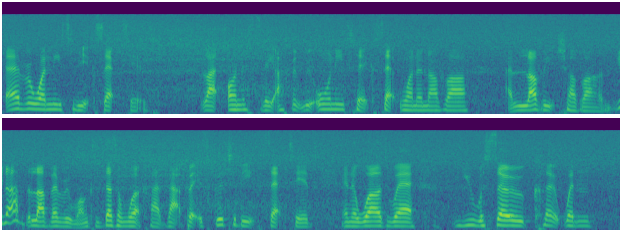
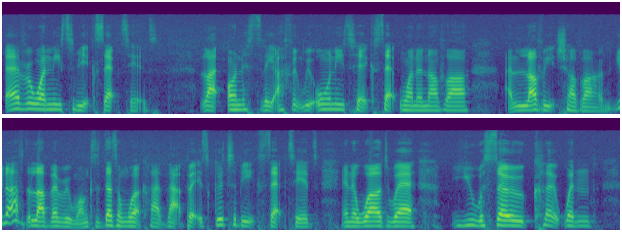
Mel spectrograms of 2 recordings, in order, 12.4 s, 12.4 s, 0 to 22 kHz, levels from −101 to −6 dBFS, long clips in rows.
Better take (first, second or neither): second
